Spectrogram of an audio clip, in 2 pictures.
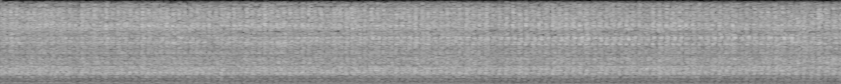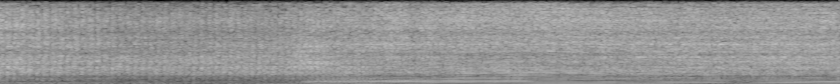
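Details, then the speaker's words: Cheap monkey bike after a carb adjustment screw was seated then backed out about a half to one turn: the small single revs and blips back smoothly with a clean rise and fall in pitch, running pretty well but needing a little more fine tuning. "Sorry for any headphone users, that was very loud. That seems to be pretty good, a little bit more fine tweaking, and I'll be able to get it pretty bang on."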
